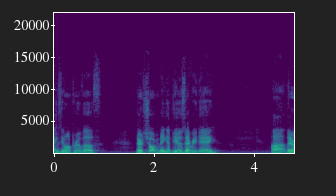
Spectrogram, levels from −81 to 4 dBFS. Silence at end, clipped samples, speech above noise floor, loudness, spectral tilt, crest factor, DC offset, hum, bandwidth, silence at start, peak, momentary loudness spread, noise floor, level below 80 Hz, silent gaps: 0 s; under 0.1%; 34 dB; -29 LUFS; -6.5 dB/octave; 18 dB; under 0.1%; none; 15.5 kHz; 0 s; -10 dBFS; 9 LU; -63 dBFS; -64 dBFS; none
